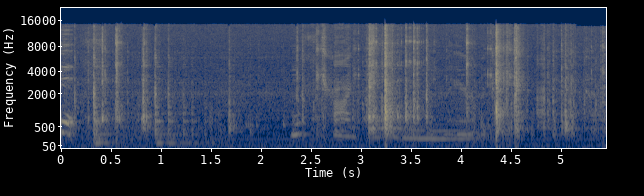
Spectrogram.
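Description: Plastic toy pieces click and clatter in a case.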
